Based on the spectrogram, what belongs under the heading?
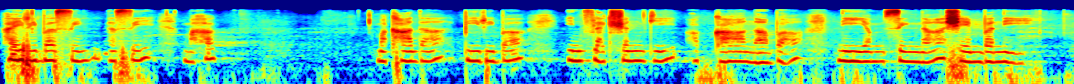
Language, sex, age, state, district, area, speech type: Manipuri, female, 18-30, Manipur, Kangpokpi, urban, read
